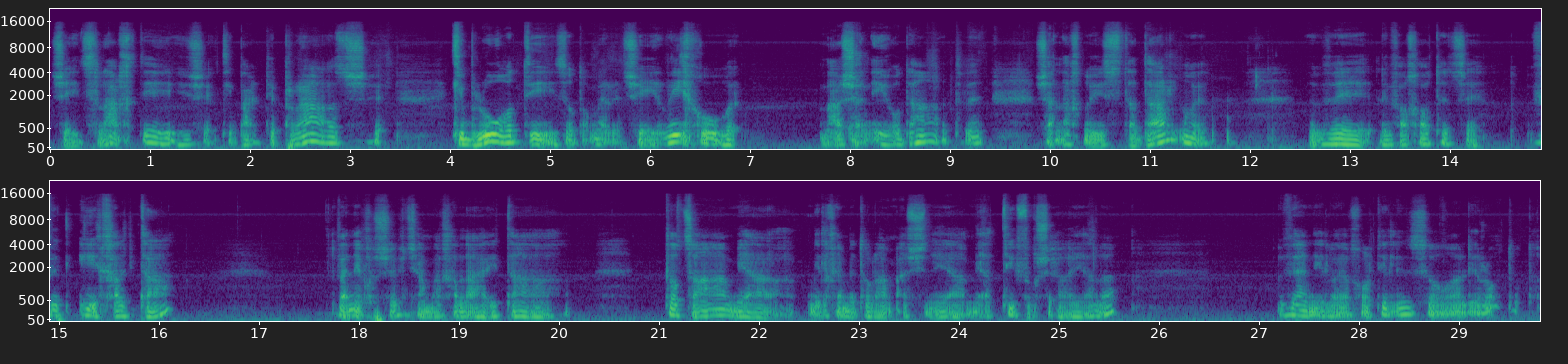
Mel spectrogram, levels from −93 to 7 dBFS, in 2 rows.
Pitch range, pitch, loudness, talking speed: 105-140 Hz, 115 Hz, -27 LUFS, 70 wpm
